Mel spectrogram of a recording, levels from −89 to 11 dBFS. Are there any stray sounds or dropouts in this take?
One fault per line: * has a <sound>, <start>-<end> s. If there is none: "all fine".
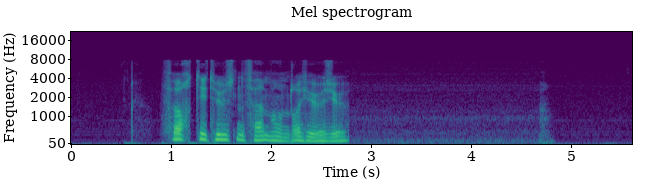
all fine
